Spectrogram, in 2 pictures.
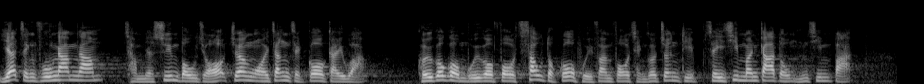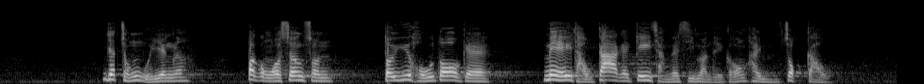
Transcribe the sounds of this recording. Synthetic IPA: jiː˨kaː˨˥t͡sɪ˧ŋfuː˨˥ŋaː˥mŋaː˥m | t͡sʰɐ˨˩mjɐ˨t̚syː˥npo˧wt͡sɔː˨˥t͡ʃœː˥ŋːɔː˧jt͡sɐ˥ŋt͡sɪ˨kːɔː˨˥kɔː˧kɐ˧jwa̰ː˨˩k̚ | kʰːɵ˨˧ɥkɔː˨˥kɔː˧muː˨˧jkɔː˧fɔː˧sɐ˥wt̪ʊ˨kːɔː˨˥kɔː˧pʰuː˨˩jfɐ˧nfɔː˧t͡sʰɪ˨˩ŋkɛː˧t͡ʃɵ˥nt̪ʰiː˧p̚se˧jt͡sʰiː˥nmɐ˥nkaː˥t̪o˧wm̩ː˨˧t͡sʰiː˥npa̰ː˧t̚ | jɐ˥t̚t͡sʊ˨˥ŋwuː˨˩jːɪ˧ŋlaː˥ | pɐ˥t̚kɔː˧ŋɔː˨˧sœː˥ŋsɵ˧n | t̪ɵ˧ɥɥyː˥ɦo˨˥wt̪ɔː˥kɛː˧ | mɛː˥he˨˥jt̪ʰɐ˨˩wkaː˥kɛː˧ke˥jt͡sʰɐ˨˩ŋkɛː˧siː˨˧mɐ˨˩nle˨˩jkɔː˨˥ŋhɐ˨jm̩˨˩t͡sʊ˥kːɐ̰˨˧w

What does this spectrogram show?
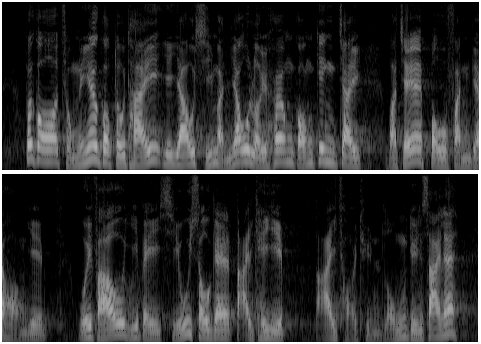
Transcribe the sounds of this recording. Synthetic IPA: pɐ˥t̚kʷɔː˧t͡sʰʊ˨˩ŋlɪ˨ŋjɐ˥kkɔː˧k̚t̪o˨wt̪ʰɐ˨˥jjɪ˨k̚jɐ˨˧wsiː˨˥mɐ˨˩njɐ˥wlɵ˨ɥɦœː˥ŋkɔː˨˥ŋkɪ˥ŋt͡sɐ˧j | waː˨˩k̚t͡sɛː˨˥po˨wfɐ˨˩nkɛː˧ɦɔ̰ː˨˩ŋjiː˨p̚ | wuː˨˧jfɐ˨˥wjiː˨˧pe˨jsiː˨˥wso˧wkɛː˧t̪a̰ː˨jkʰe˨˧jːiː˨˩p̚ | t̪a̰ː˨jt͡ʃʰɔ̰ː˨˩jt̪ʰyː˨˩nlʊ˨˧ŋt̪yː˨nsaː˧jnɛː˥

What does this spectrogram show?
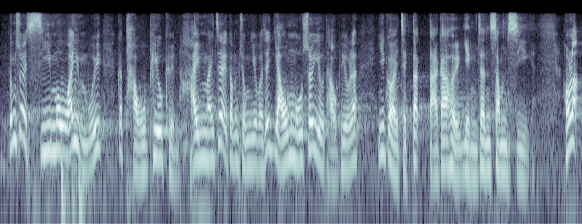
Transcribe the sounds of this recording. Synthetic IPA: kɐ˨˥msɔː˨˥i˨˩siː˨mo˨˧wwɐ˨˥jy˨˩nwuː˨˧jkɔː˧t̪ʰɐ˨˩wpʰiː˧wkʰyː˨˩nhɐ˨jm̩˨˩ɐ˨jt͡sɐ˥hɐ˨˩jkɐ˧mt͡sʊ˨ŋji˧waː˨t͡sɛː˨˥jɐ˨˧wmo˨˧wsɵ˥ɥjiː˧wt̪ʰɐ˨˩wpʰiː˧wlɛː˥ | jiː˥kɔː˧hɐ˨˩jt͡sɪ˨k̚t̪ɐ˥k̚t̪aː˨˩jkaː˥ɦɵ˧ɥjɪ˧ŋt͡sɐ˥nsɐ˥msiː˥ɡɛ˨ | ho˨˥wla˧

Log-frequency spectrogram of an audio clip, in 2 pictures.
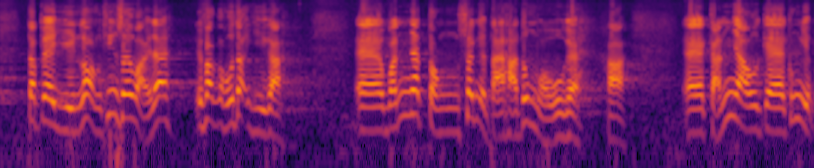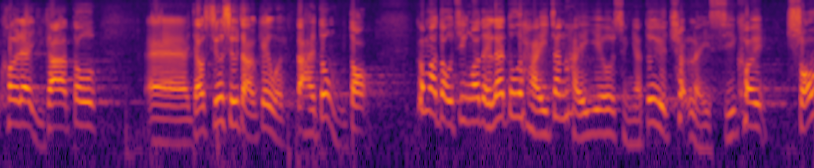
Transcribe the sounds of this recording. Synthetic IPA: t̪ɐ˨k̚pːi˨hɐ˨jɥyː˨˩nlɔː˨˧ɐ˨˩ŋt̪ʰi˥ns̬ɵ˨˥wɐ˨˩jlɛː˥ne˨˧˥faː˧t̚kɔː˧ho˨˥wt̪ɐ˥k̚jiː˧kaː˧ | ʔɛː˨˧wɐ˨˥njɐ˥t̚t̪ʊ˨ŋsœː˥ŋjiː˨p̚t̪aː˨˩jɦaː˨t̪̬o˥wmo˨˧wkɛ˧ha̰ː˨ | ʔɛː˨kɐ˨˥njɐ˨˧wkɛː˧kʊ˥ŋjiː˨p̚kʰɵ˥ɥlɛː˥ji˨˩kaː˥t̪o˥wʔɛː˨jɐ˨˧wsiː˨˥wsi˨˥wt͡sɐ˨wjɐ˨˧wke˥jwuː˨˩jt̪aː˨nɦɐ˨jt̪o˥wm̩˨˩t̪ɔː˥ | kɐ˨˥ma˨˧t̪o˨wt͡siː˧ŋɔː˨˧t̪e˨jlɛː˥t̪o˥wɦɐ˨jt͡sɐ˥nɐ˨jːiː˧wsɪ˨˩ŋjɐ˨t̪̚ːo˥wjiː˧t͡ʃʰɵ˥t̚lḛ˨˩jsiː˨˥kʰɵ˥sɔː˨˥

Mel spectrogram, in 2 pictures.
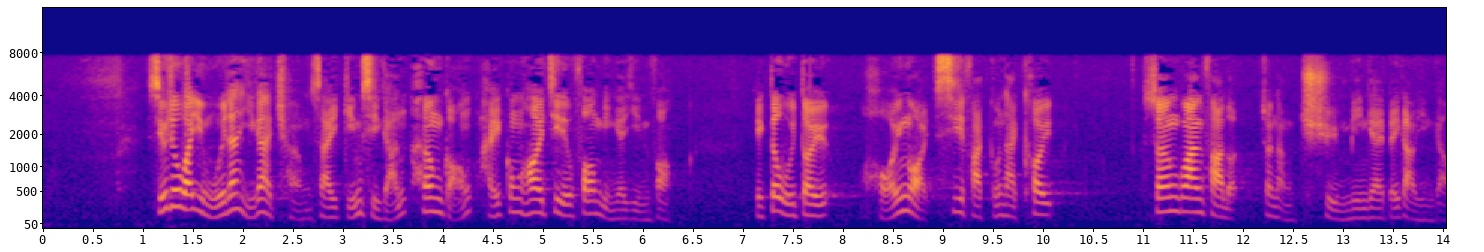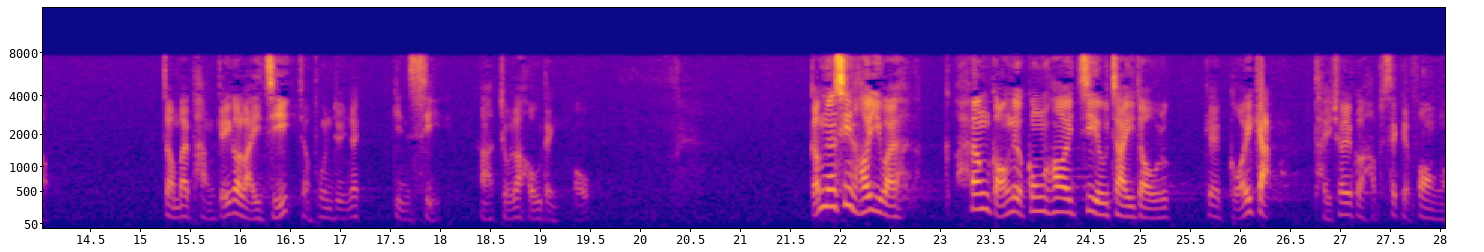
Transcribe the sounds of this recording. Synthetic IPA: siː˨˥wt͡so˨˥wɐ˨˥jɥyː˨˩nwu˨˧jlɛː˥ji˨˩kaː˥hɐ˨˩jt͡ʃʰœː˨˩ŋsɐ˧jkiː˨˥msiː˨kɐ˨˥nhœː˥ŋkɔ̰ː˨˥ŋhɐ˨˥jkʊ˥ŋɦɔː˥jt͡siː˥li˨˥wfɔː˥ŋmiː˨˩nkɛː˧jiː˨˩nfɔː˧ŋ | jɪ˨k̚t̪o˥wuː˨˧jt̪ɵ˧ɥ | hɔː˨˥jŋɔː˨jsiː˥faː˧t̚kuː˨˥ntʰaː˧t̚kʰɵ˥ɥ | sœː˥ŋkʷaː˥nfaː˧t̚lɵ˨t̚t͡ʃɵ˧nhɐ˨˩ŋt͡ʃʰyː˨˩nmiː˨nkɛː˧pe˨˥jkaː˧wji˨˩ŋkɐ˧w | t͡sɐ˨wmɐ˨˩jpʰaː˨˩ŋke˨˥jkɔː˧lɐ˨˩jt͡siː˨˥t͡sɐ˨˩wpʰuː˧nt̪yː˨˧njɐ˥t̚ | kiː˨nsiː˨˩ | haː˨˧t͡so˨wt̪ɐ˥k̚ho˨˥wt̪ɪ˨ŋm̩˨˩ho˨˥w | kɐ˨˧˥mjœː˨˥ŋsiː˥nɦɔː˨˥jiː˧wɐ˨j | hœː˥ŋkɔː˨˥ŋniː˥kɔː˧kʊ˥ŋɦɔː˥jt͡siː˥ji˧wt͡sɐ˧jt̪o˨w | kɛː˧kɔː˨˥jkaː˧p̚ | t̪ʰɐ˨˩jt͡ʃʰɵ˥jɐ˥tkɔː˧hɐ˨p̚sɪ˥kːɛ˧fɔː˥ŋɔː˨˩

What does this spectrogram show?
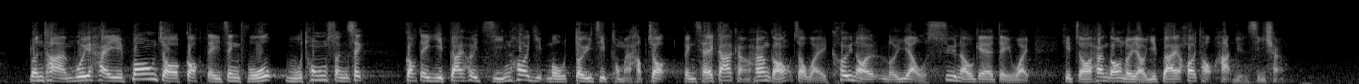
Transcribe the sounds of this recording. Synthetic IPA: lɵ˨˩nt̪ʰaː˨˩nwuː˨˧jhɐ˨jpɔː˥ŋt͡sɔː˨˧kɔː˧k̚t̪e˨jt͡sɪ˧ŋfuː˨˥wuː˨˧t̪ʰʊ˥ŋsɵ˧nsɪ˥k̚ː | ɔː˧k̚t̪e˨jjiː˨p̚kaː˧jhɵ˧ɥt͡siː˨˥nɦɔː˥jjiː˨p̚mo˨˧wt̪ɵ˧ɥt͡siː˧p̚t̪ʰʊ˨ŋma̰ː˨˩hɐ˨p̚t͡sɔː˧k̚pɪ˨ŋt͡sʰɛː˨˥kaː˥kʰœː˨˩ŋɦœː˥ŋkɔː˨˥ŋt͡sɔː˧k̚wɐ˨˩jkʰɵ˥ɥnɔː˨jlɵ˨˧ɥjɐ˨˩wsyː˥nɐ˨˧wkɛː˧t̪e˨jwɐ˨j | hiː˧p̚t͡sɔː˨˧hœː˥ŋkɔː˨˥ŋlɵ˨˧jɐ˨˩wjiː˨p̚kaː˧jhɔː˥jt̪ʰɔ̰ː˧k̚ha̰ː˧t̚jyː˨˩nsiː˨˥t͡ʃʰœ̰ː˨˩ŋ

